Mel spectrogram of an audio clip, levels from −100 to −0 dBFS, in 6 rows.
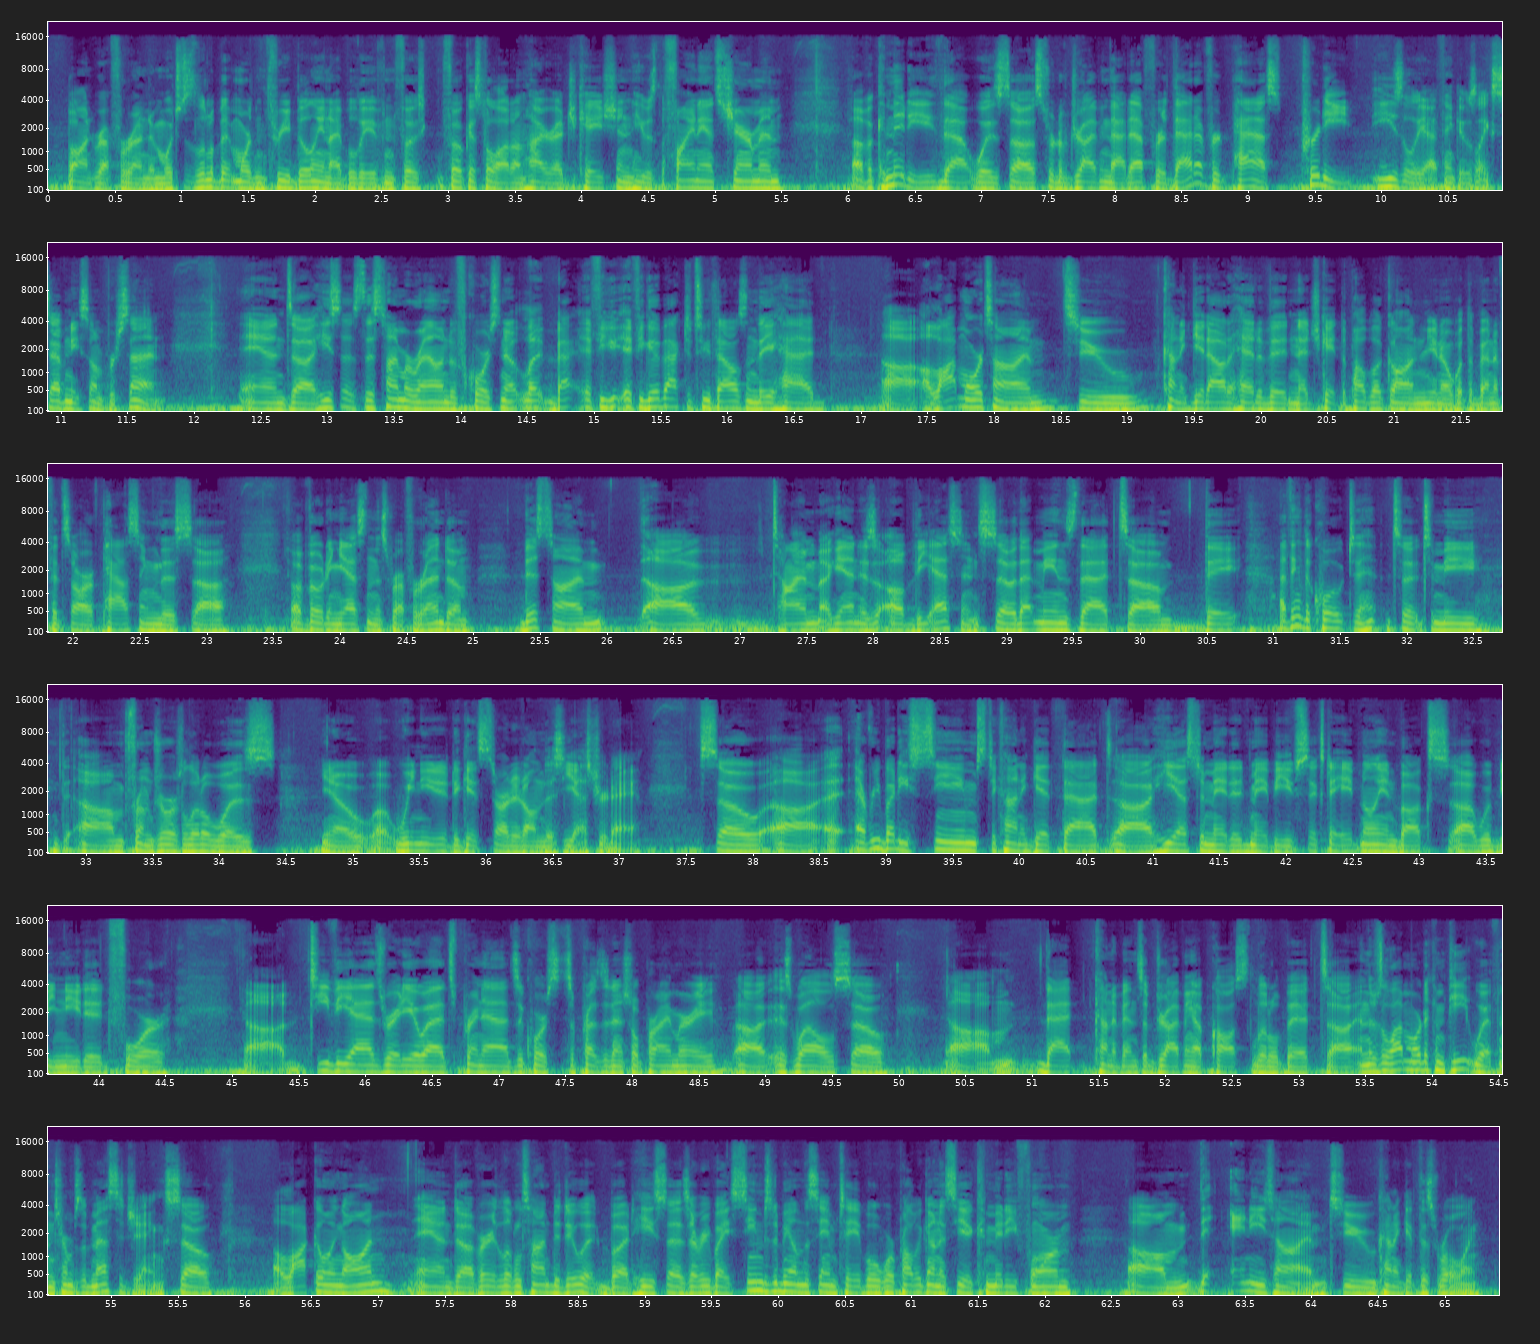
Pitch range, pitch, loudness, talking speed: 110-125 Hz, 120 Hz, -21 LUFS, 230 wpm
